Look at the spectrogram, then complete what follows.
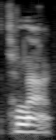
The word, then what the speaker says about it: Tanakh: And so Tanuk ends up just being pronounced as Tanakh.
